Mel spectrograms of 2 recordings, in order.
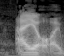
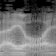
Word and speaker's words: Ai: And then next city on the list is Ai, which I think is how it's pronounced.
